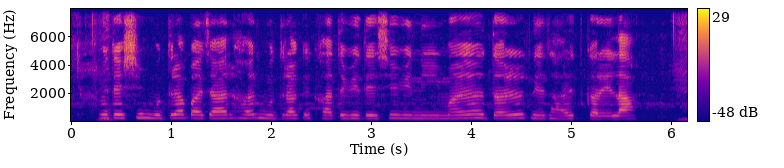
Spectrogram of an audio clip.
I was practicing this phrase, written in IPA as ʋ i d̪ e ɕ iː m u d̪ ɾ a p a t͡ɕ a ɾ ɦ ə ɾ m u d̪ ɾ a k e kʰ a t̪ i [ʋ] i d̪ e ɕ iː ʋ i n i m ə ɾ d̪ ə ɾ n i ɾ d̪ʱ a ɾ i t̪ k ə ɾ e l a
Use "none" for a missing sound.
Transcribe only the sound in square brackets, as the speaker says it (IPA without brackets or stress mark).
ʋ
